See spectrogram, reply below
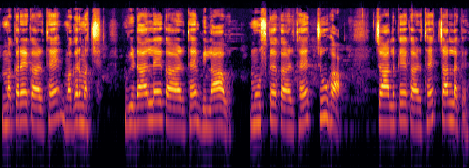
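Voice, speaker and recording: A woman teacher explaining a school lesson slowly and patiently, repeating her instructions. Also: mid-range voice, fairly even intonation, darkish tone. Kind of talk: recorded classroom lesson.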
